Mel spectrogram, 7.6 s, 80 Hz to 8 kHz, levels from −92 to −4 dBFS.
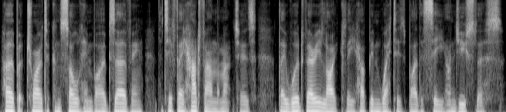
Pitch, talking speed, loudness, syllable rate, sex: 100 Hz, 205 wpm, -20 LUFS, 5.6 syllables/s, male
